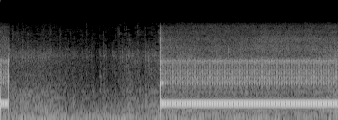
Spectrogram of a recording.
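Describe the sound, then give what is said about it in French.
A phone's ringback tone on an unanswered call at nightfall: a steady electronic tone cuts off, a brief quiet pause follows, then the next long ring begins and holds, clear. “Son angoisse ne cesse de croître au fil des sonneries restées sans réponse.”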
